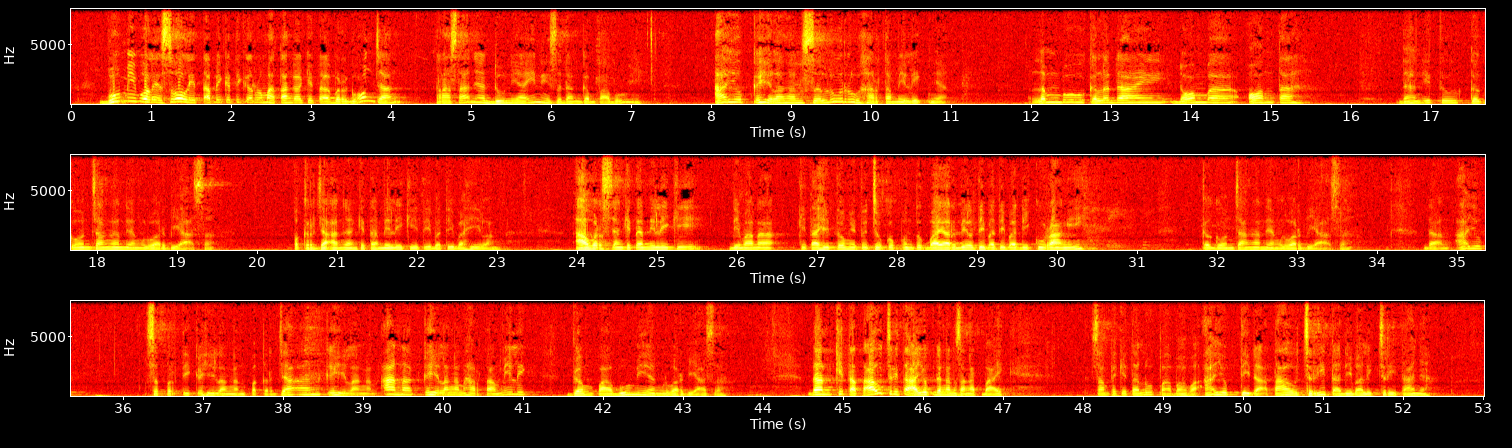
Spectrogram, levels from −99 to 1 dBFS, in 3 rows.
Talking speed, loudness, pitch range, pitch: 100 wpm, -18 LUFS, 115-165 Hz, 135 Hz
